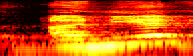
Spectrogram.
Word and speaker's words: onion: Okay, but just try to be with onion because onion is the correct pronunciation. On will be sounding like un there. Sometimes on is on and sometimes on is un, so it's onion.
